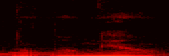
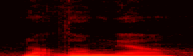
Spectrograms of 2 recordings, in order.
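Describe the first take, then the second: First: Very soft, tender murmur; whispered. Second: Soft, contented wife's murmur; contented sigh. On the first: Husband to pregnant wife in bed, hushed whisper. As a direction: whisper it close to her neck. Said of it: "he whispered with a kiss". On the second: Wife echoes husband in bed, soft contented sigh. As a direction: sigh it gently, at ease. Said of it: "she repeated with a contented sigh". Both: A narrator's reading.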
